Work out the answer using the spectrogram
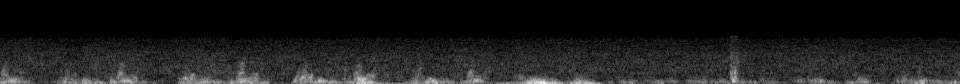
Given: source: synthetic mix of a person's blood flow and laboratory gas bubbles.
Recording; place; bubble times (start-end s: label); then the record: Doppler ultrasound of blood flow; precordium
7.29-7.41 s: bubbles
From the record:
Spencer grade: 1 (occasional bubble signal discernible with the cardiac motion signal, with majority of cardiac periods free of bubbles); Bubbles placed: only in the low amplitude regions of the cardiac cycle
